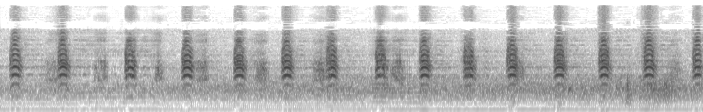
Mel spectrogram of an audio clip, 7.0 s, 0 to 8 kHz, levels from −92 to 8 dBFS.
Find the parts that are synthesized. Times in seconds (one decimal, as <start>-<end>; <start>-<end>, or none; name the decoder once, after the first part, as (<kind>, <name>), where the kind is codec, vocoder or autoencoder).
0.8-1.6 (vocoder, BigVGAN v2); 3.7-4.2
